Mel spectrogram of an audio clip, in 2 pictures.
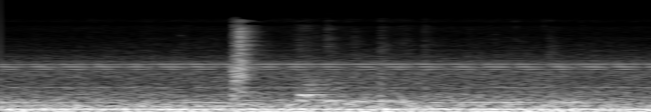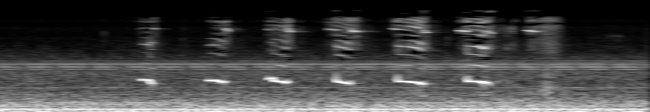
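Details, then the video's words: Beagle crying, described as a crybaby: a brief series of six short, high, downward-slurred whimpers spaced about a third of a second apart, after a single sharp click, over a steady low electrical hum. "ビーグル 泣き虫です。"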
